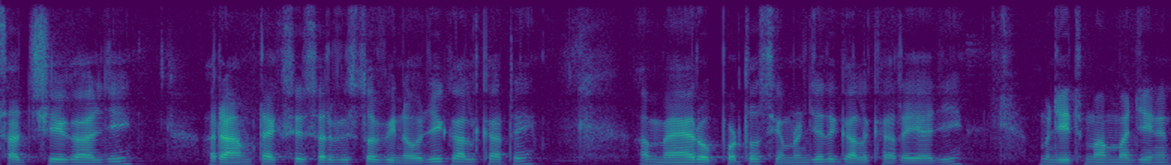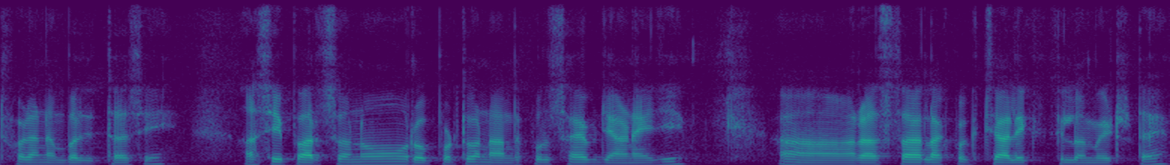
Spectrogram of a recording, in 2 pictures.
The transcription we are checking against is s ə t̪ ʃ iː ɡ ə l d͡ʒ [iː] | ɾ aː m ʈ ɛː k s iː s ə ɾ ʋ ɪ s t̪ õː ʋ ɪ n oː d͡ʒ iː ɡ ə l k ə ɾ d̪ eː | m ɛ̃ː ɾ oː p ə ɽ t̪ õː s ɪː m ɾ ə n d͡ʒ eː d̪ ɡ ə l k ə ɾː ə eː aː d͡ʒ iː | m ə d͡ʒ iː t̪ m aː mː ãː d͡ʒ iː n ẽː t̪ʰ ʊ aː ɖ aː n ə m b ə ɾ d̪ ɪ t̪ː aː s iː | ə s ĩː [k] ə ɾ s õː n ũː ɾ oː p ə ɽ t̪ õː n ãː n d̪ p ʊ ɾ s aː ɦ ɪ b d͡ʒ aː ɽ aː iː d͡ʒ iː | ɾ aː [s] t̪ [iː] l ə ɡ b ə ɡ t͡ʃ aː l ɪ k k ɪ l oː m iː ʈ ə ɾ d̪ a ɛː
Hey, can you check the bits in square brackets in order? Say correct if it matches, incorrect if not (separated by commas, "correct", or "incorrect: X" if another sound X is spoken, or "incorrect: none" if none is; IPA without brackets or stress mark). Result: correct, incorrect: p, correct, incorrect: aː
